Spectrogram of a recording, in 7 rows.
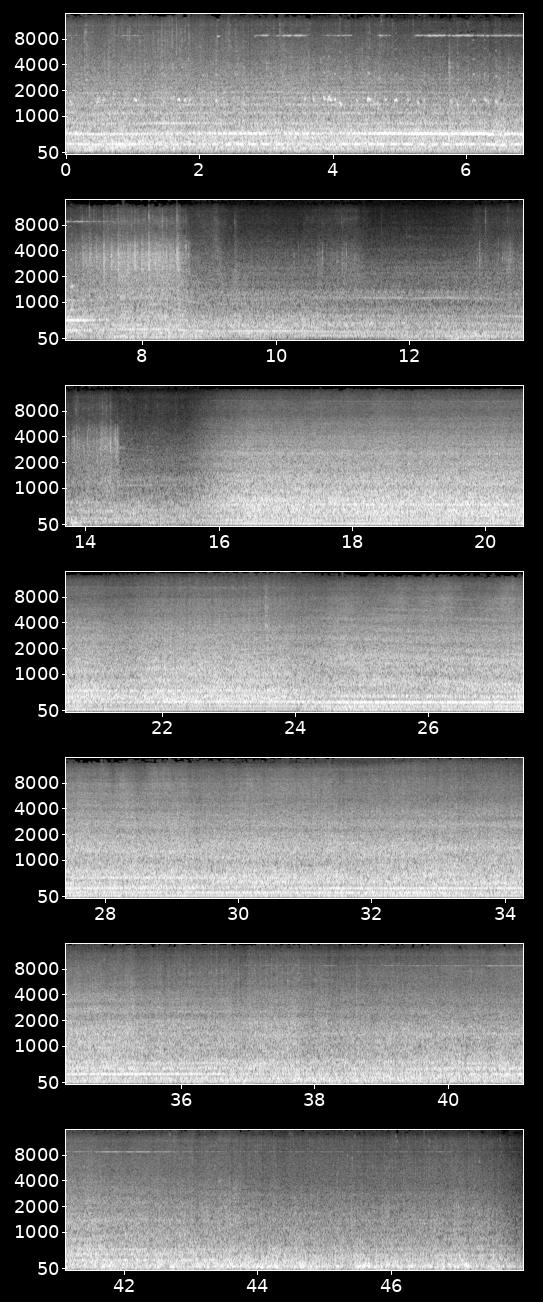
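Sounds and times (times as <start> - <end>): harvester machinery working: 0.0 - 47.9
tractor engine under load: 0.0 - 47.9.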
